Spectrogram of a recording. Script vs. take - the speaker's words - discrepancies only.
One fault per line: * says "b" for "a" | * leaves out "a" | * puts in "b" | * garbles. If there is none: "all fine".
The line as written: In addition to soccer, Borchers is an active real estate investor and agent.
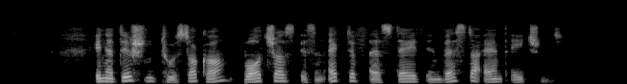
* leaves out "real"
